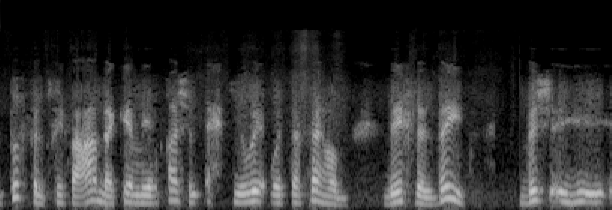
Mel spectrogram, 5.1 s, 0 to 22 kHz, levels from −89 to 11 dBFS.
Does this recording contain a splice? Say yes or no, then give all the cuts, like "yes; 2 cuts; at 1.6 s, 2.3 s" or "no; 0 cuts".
no; 0 cuts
